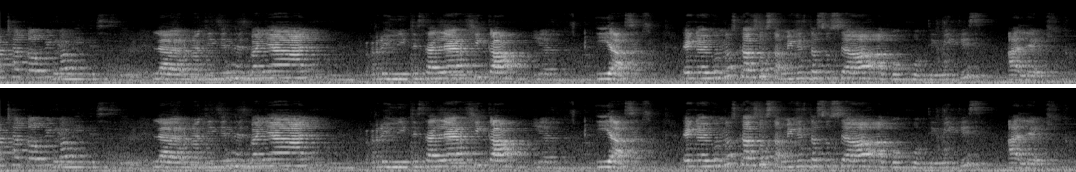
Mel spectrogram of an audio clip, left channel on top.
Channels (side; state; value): both; identical; correlation 1.00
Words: atópica? La dermatitis del pañal, rinitis alérgica y asas. En algunos casos también está asociada a conjuntivitis alérgica.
